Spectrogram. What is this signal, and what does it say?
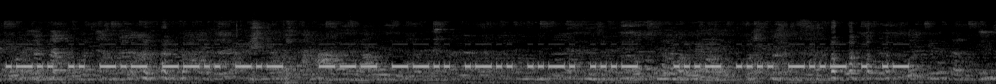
Morse code, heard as a keyed tone, machine-sent, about 23 wpm, 840 Hz, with room echo and the noise of a crowd indoors. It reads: LIKZK OZLFV VHXEA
